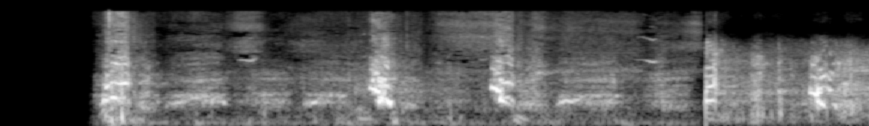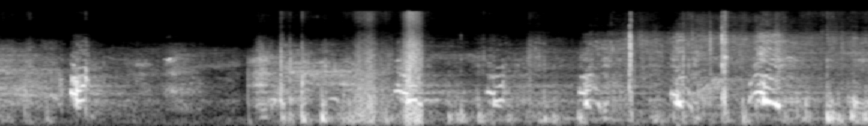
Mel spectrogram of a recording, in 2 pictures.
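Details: Perro de Presa Canario named Nadja de la Arena during protection dog training with a decoy, barking in repeated harsh bursts at irregular intervals, with sharp impact sounds and some background noise between barks.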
